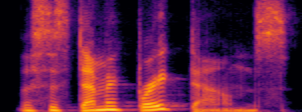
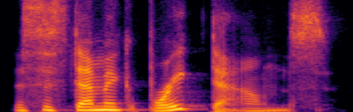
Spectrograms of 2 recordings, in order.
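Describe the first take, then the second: No difference in how they are said.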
